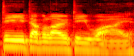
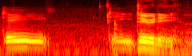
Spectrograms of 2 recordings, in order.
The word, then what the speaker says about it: Doody: But it's spelled D-O-O-D-Y, not D-U-T-Y. Doody.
